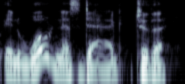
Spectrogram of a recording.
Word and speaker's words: Wodnesdaeg: The pronunciation of Wodnesdaeg differs from the pronunciation of Wednesday in two obvious ways. First, the initial vowel sound in Wodnesdaeg is an O sound, not an E sound. And second, the D in Wodnesdaeg, which has fallen silent in Wednesday, is still pronounced.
